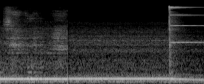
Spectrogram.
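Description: Philips air fryer's fan running with a steady hum. Near the end the timer bell dings once and rings on, and the fan winds down with falling pitch: the 15-minute cooking time has run out.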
